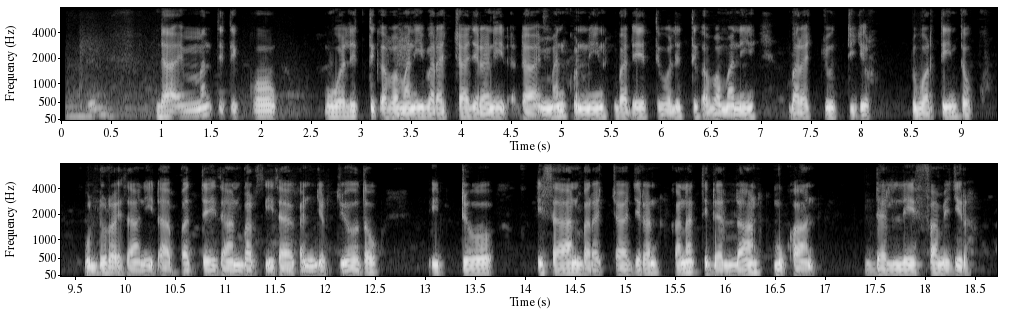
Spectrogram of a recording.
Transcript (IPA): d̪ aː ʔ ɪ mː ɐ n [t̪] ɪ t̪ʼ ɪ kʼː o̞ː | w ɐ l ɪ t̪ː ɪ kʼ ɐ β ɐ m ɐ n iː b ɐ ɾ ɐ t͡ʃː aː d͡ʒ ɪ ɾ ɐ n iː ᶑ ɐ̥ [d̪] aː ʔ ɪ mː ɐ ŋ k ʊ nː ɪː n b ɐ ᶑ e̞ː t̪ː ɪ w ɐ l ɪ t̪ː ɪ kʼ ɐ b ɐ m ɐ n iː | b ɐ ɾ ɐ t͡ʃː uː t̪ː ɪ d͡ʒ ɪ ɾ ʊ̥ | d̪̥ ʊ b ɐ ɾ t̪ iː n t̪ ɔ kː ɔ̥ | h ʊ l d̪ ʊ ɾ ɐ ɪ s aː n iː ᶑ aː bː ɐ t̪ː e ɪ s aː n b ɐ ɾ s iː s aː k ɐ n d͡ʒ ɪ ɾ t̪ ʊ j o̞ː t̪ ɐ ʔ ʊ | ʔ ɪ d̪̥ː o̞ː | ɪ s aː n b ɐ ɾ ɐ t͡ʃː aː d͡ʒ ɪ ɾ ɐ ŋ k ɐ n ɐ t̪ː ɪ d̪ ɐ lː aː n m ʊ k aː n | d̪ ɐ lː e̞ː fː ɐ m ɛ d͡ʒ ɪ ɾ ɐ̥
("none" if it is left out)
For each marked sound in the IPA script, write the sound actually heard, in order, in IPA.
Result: t̪, d̪

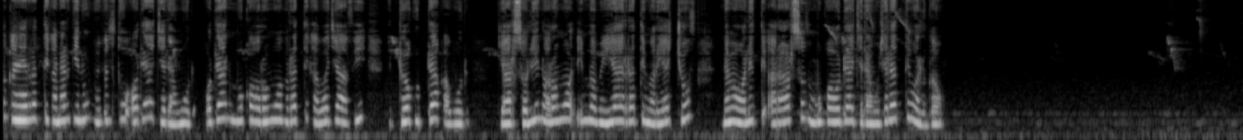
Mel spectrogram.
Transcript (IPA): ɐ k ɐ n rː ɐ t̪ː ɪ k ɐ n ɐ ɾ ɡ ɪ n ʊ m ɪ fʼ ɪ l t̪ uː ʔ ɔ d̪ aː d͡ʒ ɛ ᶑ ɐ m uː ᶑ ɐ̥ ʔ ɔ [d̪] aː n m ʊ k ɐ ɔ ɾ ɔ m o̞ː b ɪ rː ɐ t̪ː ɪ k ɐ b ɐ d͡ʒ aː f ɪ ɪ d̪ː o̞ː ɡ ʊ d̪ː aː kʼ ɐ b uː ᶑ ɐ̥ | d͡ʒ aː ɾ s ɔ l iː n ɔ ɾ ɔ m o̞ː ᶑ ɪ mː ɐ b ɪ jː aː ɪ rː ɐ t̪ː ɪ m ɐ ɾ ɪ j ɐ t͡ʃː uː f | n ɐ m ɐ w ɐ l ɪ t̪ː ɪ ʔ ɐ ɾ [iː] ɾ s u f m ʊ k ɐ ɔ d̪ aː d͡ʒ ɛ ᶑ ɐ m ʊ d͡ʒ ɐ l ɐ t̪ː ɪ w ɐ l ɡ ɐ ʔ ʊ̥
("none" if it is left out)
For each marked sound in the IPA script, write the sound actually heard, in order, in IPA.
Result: d̪, aː

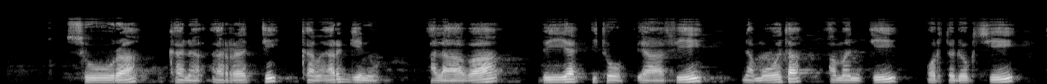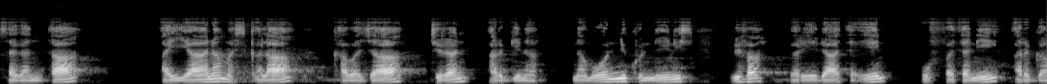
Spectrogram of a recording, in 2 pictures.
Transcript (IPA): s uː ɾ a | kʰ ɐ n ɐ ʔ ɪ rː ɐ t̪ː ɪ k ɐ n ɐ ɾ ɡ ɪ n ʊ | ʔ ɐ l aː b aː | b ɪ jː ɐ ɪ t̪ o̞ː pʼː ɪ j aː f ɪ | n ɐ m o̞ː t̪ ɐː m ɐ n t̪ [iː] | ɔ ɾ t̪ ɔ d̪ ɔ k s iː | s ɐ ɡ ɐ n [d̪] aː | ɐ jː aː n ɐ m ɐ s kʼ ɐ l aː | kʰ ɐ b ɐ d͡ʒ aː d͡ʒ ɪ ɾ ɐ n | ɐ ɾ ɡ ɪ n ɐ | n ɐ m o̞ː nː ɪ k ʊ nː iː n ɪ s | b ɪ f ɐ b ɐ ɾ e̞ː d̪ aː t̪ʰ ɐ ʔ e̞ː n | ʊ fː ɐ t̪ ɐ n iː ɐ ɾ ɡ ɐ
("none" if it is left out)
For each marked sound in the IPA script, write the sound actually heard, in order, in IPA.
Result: iː, t̪

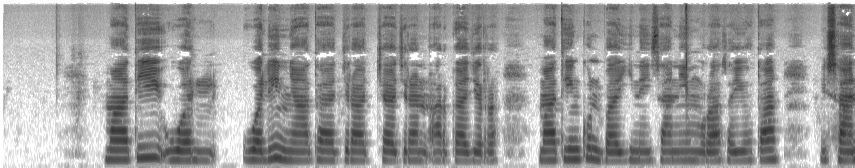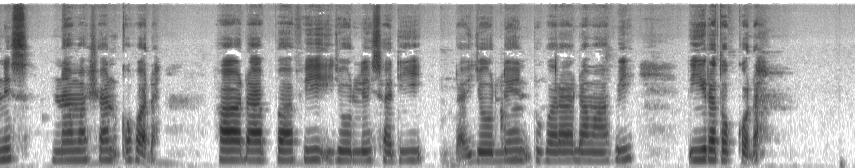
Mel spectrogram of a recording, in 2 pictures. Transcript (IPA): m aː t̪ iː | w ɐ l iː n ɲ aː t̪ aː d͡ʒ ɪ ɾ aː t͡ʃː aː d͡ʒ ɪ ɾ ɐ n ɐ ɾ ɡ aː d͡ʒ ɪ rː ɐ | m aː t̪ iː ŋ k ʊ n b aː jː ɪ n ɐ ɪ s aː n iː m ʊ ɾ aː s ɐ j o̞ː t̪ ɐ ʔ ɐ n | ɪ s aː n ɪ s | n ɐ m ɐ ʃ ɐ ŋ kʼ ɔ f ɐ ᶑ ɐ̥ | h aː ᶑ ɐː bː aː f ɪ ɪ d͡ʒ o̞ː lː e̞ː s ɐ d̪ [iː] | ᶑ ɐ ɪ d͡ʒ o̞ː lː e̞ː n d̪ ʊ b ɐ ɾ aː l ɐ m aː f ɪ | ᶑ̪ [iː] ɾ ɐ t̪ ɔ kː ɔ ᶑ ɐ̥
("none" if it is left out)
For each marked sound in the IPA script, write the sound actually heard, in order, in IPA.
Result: iː, iː

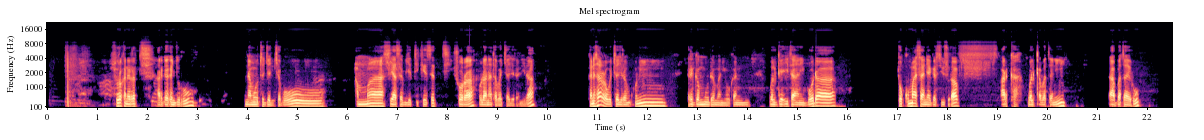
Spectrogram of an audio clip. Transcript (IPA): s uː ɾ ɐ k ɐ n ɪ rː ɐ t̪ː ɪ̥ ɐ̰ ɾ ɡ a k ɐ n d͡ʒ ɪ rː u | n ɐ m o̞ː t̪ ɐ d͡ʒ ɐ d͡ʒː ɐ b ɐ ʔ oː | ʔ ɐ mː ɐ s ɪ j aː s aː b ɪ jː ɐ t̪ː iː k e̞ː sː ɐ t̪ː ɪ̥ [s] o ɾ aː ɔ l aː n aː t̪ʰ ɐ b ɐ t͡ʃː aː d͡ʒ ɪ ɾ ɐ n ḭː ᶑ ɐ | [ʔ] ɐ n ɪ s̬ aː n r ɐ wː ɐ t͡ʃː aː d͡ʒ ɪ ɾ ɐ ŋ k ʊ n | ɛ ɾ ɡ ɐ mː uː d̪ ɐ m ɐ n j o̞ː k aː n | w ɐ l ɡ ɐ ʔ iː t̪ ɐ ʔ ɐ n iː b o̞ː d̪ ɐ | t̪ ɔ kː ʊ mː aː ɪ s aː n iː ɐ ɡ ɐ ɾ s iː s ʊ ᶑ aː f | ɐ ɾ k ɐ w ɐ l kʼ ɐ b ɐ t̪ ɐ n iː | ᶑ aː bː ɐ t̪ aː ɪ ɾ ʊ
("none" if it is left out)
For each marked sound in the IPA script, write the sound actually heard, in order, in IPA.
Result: ʃ, k

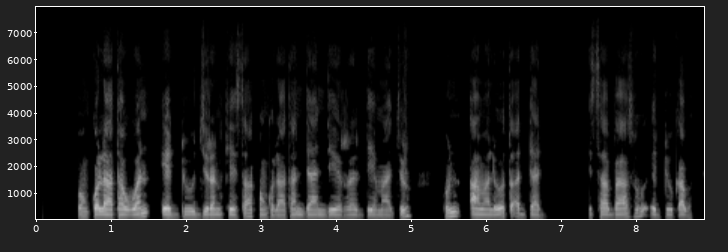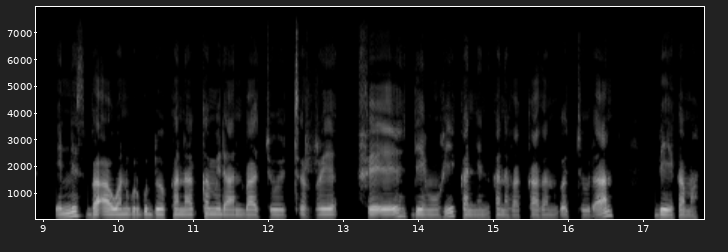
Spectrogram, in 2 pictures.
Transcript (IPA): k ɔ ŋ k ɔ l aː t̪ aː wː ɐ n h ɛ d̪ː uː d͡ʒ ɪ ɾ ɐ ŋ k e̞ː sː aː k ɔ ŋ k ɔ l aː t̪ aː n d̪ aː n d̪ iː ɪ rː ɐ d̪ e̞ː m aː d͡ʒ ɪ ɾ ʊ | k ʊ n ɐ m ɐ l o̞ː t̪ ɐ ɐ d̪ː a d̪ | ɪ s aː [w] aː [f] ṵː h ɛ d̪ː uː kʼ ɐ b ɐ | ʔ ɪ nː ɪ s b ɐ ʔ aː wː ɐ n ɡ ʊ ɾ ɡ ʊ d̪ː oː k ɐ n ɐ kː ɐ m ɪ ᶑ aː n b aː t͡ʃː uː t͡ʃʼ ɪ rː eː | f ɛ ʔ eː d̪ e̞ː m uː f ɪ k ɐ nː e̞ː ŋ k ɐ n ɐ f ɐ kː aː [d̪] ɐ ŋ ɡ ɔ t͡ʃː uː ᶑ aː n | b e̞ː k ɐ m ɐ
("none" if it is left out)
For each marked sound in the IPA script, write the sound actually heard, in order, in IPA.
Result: b, s, t̪

